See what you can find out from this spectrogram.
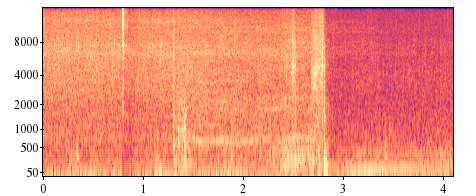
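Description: Inside a moving car: a steady low road rumble with a few clicks and a brief motorized whir, then the cabin settles into a smoother, quieter engine hum. No one speaks.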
